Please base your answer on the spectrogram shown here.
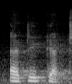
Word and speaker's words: etiquette: बिल्कुल गलत होगा और इसका दुरुस्त तलफ्फुज़ या प्रोनंसिएशन एटिकेट है।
